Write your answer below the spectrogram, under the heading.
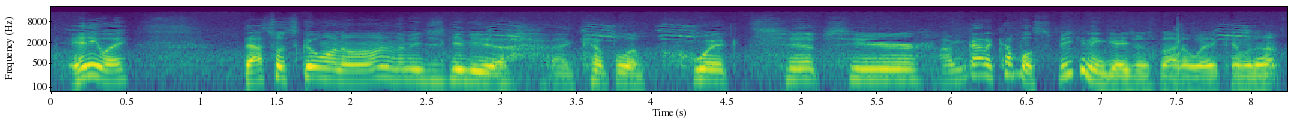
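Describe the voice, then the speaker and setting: A man's voice: mid-range voice, slight background noise, low-quality recording. A middle-aged man from Texas hosting a casual fishing report to camera outdoors, rambling with many fillers and restarts. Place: outdoors in front of a cluttered shed wall.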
